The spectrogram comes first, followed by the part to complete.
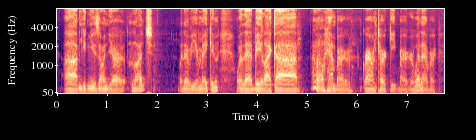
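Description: Here a man with an American accent has a very deep, low, somewhat breathy voice. His delivery is fairly quick and monotone, with flat intonation. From US South, Nashville, Tennessee. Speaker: Air Force veteran and spice business owner. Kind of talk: casual interview.

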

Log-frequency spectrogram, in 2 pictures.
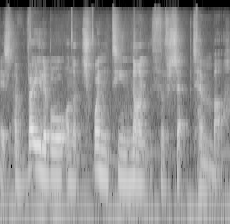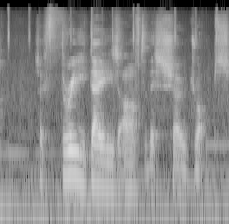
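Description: With a British accent, a man speaks at a very slow pace with big swings in loudness. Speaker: radio host. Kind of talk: radio dj patter. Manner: laid-back banter; casual, upbeat, chatty.

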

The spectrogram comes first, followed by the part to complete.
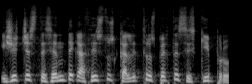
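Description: With a Cypriot accent, a man speaks in a high voice, recorded dry and close with no echo. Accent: Cypriot Greek. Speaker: football podcast host. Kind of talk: casual chat.

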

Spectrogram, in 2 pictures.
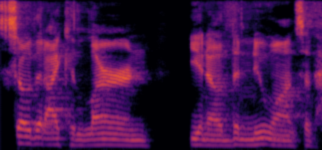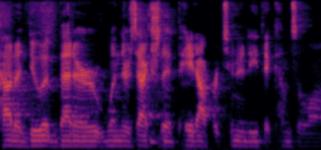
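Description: At a fairly quick pace, a man with a fairly low pitch talks with fairly even intonation and big swings in loudness. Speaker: filmmaker. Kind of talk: casual interview chat.

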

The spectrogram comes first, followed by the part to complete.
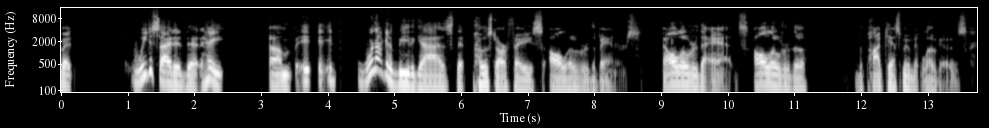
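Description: In an American accent, a man with an unremarkable speaking voice talks at a fairly slow pace and medium pitch with lively intonation. The sound is dry and close, with no echo. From Alabama, US South. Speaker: conference co-founder. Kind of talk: interview.

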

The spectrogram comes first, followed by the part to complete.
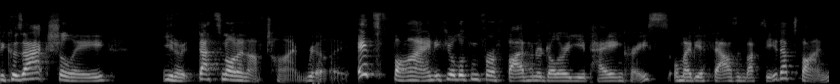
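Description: A woman with an Australian accent speaks at a fairly quick pace with lively intonation against a quiet background. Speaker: startup founder, former journalist. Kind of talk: interview conversation.

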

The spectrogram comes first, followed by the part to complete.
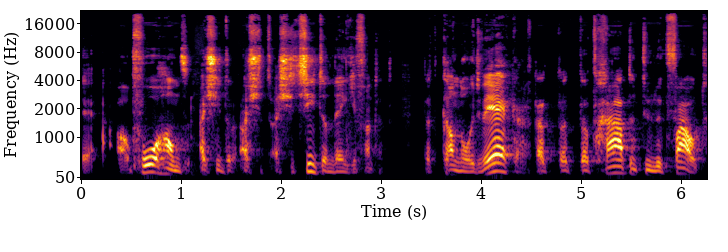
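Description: A man is speaking. His loudness swings a lot. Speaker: podcast co-host. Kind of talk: casual chat.

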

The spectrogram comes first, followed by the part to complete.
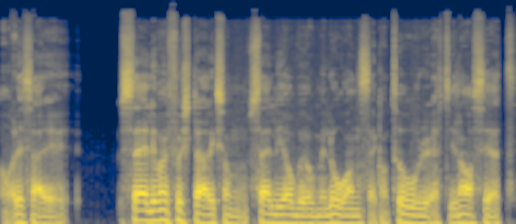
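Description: A man with a normal speaking voice, fairly low in pitch, at a fairly quick pace with fairly even intonation. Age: 20s. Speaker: music manager. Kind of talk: casual interview. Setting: studio.

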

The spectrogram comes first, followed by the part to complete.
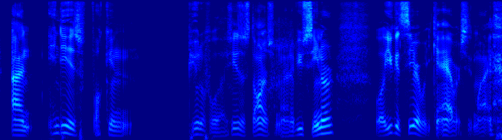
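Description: In an animated tone with big swings in loudness, a man talks at a very fast pace and medium pitch in a dry, close sound with no echo. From Ireland, Dublin (born in Nigeria, left at about three). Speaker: reality TV contestant. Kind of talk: casual chat. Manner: animated, joking.

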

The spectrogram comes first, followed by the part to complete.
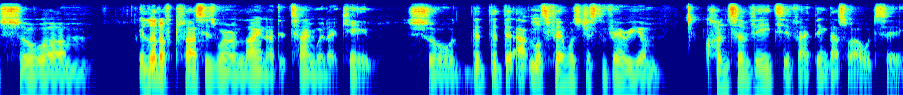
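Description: A man speaks at a moderate pace in a very deep, low voice. His pitch varies in an ordinary way. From Nigeria (Lagos). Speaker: musician and student. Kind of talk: casual interview.

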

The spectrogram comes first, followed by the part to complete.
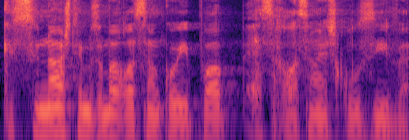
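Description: A man with an ordinary speaking voice, at a fairly quick pace with fairly even intonation. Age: 50s. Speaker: music journalist. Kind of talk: live interview before audience. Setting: record store with live audience.

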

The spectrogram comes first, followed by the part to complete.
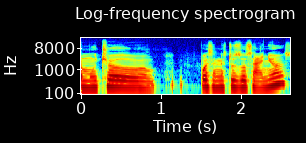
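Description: In a Mexican accent, a woman talks at a fairly low pitch. The very clean recording has a silent background and a dry, close sound with no echo. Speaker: podcast co-host. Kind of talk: casual chat.

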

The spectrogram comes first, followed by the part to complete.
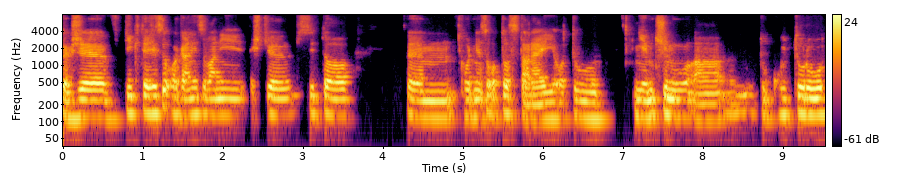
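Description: A very slow, monotone male voice with flat intonation, a dark, mellow tone and a German accent. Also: medium pitch for a man. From Germany, Dresden (Saxony). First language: German (speaking Czech). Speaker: journalist. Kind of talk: interview. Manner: halting.

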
